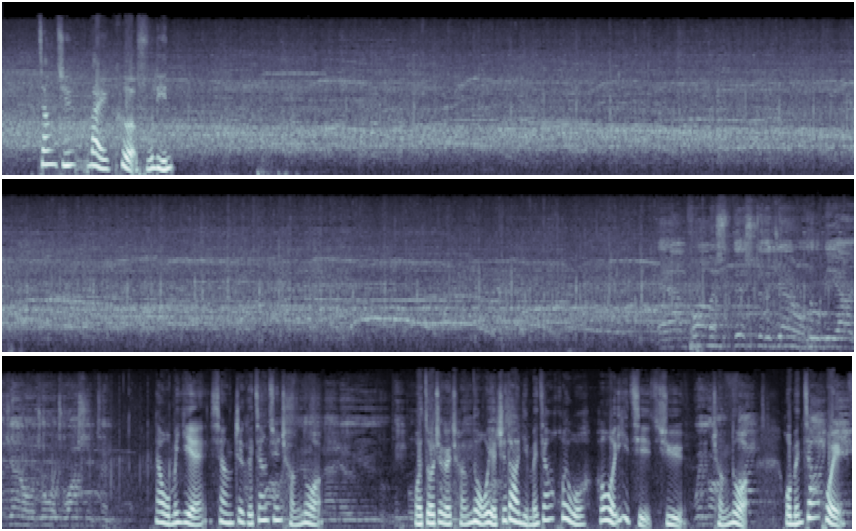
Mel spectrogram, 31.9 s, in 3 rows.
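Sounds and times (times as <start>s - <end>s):
audience applause: 0.0s - 23.2s
speech: 0.5s - 2.2s, 23.2s - 25.6s, 26.4s - 31.9s.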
